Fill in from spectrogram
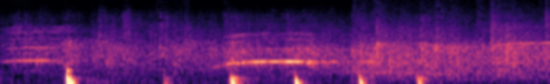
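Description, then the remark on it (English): Scattered audience applause at a church gathering, welcoming a guest speaker who was a Baptist church pastor, beginning with a few distinct claps and building into a soft, uneven patter of hands. “So why don't we give him a round of applause?”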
